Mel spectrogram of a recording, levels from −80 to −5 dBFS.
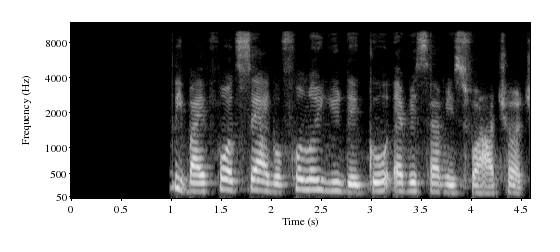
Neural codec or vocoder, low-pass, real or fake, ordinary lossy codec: none; 9.9 kHz; real; none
